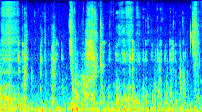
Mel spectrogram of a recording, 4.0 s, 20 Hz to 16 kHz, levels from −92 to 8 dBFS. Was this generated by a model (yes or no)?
no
